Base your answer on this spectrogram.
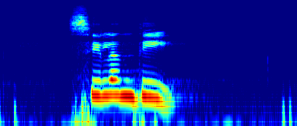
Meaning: spider
- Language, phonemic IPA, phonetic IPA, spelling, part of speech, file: Tamil, /tʃɪlɐnd̪iː/, [sɪlɐn̪d̪iː], சிலந்தி, noun, Ta-சிலந்தி.ogg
